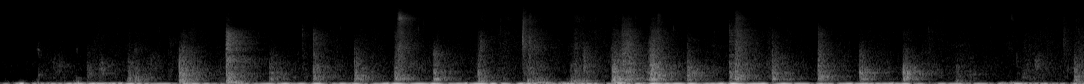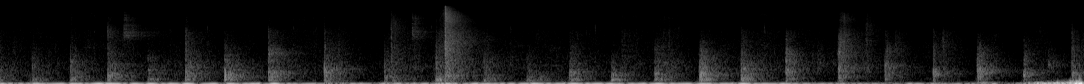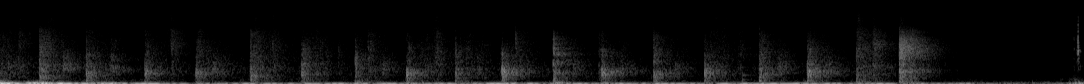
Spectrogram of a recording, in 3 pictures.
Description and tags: Walking up stairs
Walking up the stairs of a student apartment block, fairly quickly but not running. Bournemouth, UK
apartment, fast, quick, stairs, up, walk, walking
